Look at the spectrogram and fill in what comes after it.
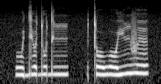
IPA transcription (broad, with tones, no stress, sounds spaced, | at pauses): u˩ dʲ o˧ d u˧ d i˧ | t o˧ w o˧ j i˥ v ɪ˥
